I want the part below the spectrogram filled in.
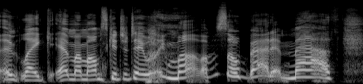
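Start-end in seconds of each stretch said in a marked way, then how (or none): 1.7-3.6 very slow, high, tearful sobbing. Retelling crying to Mom over a calculus book: retelling crying. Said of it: "crying over my calculus book".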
